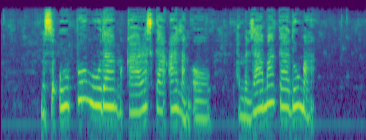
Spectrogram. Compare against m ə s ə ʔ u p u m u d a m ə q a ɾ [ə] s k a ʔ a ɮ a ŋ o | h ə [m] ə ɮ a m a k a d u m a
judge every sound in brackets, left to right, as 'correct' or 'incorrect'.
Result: incorrect, correct

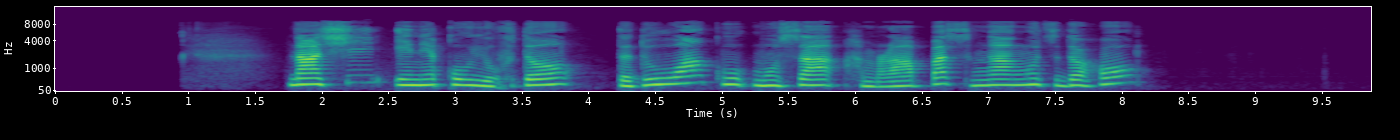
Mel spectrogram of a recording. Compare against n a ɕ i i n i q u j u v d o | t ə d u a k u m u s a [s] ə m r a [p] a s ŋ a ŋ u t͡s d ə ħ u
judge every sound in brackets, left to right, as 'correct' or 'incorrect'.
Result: incorrect, correct

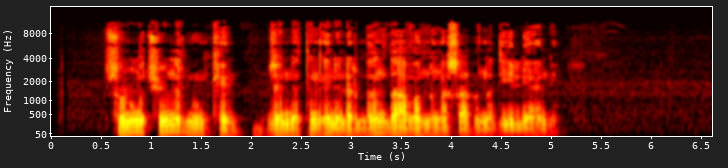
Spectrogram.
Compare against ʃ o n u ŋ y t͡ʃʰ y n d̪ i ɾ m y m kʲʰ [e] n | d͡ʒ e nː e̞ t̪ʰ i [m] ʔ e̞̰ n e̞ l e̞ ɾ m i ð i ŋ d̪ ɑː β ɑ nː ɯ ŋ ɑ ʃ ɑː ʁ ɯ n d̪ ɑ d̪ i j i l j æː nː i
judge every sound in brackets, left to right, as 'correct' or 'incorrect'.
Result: incorrect, incorrect

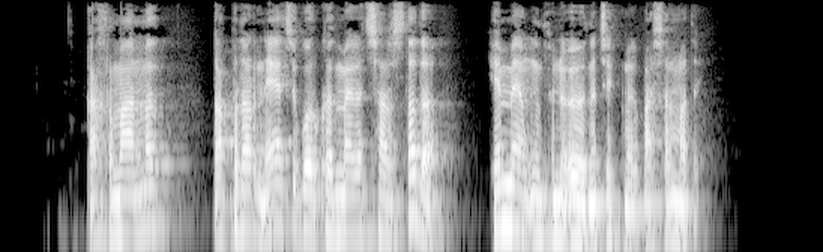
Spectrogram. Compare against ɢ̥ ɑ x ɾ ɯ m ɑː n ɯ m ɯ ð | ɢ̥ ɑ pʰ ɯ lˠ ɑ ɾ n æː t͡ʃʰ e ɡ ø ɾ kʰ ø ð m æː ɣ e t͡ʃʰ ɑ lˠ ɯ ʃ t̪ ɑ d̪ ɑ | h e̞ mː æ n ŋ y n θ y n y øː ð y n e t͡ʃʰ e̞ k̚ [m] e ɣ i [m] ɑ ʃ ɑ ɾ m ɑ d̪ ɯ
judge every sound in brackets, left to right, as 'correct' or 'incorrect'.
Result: correct, incorrect

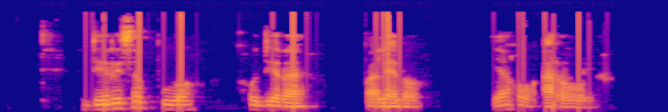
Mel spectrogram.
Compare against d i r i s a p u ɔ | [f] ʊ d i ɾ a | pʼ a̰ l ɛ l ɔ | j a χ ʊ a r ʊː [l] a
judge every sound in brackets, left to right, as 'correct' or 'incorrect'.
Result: incorrect, correct

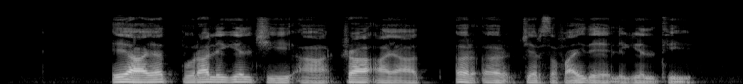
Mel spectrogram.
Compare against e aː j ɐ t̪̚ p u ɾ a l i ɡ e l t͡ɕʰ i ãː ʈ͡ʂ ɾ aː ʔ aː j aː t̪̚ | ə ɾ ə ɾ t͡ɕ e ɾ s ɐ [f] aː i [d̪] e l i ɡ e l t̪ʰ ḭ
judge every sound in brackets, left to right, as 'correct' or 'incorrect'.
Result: correct, correct

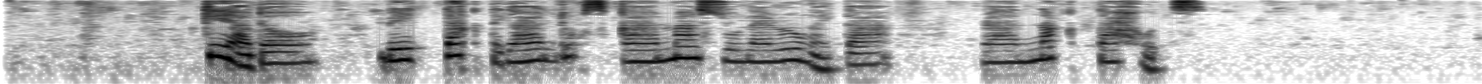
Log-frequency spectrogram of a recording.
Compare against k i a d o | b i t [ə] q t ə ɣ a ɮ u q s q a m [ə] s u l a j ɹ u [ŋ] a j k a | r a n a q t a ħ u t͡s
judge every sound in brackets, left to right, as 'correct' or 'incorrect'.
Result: incorrect, incorrect, correct

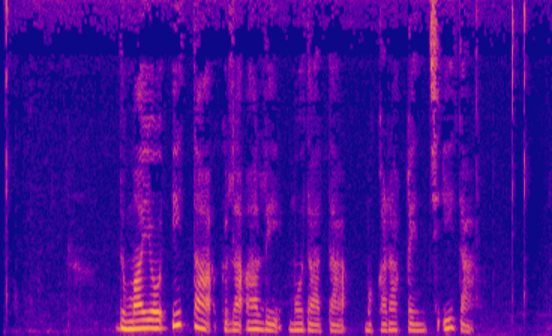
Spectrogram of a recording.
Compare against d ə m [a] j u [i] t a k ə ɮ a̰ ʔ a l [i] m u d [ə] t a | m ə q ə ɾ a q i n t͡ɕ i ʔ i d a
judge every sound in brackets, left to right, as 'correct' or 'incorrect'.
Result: correct, correct, correct, incorrect

